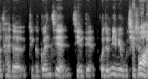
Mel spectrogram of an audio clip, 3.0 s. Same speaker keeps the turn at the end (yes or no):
no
